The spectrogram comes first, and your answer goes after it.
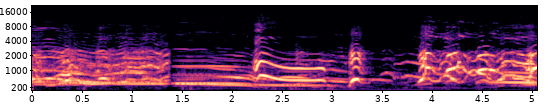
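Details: At a sanctuary in February 2013, captive wolves with some dog blood join in a howling chorus. Long sustained howls drop in pitch and overlap with short yipping rises, then a dense tangle of wavering voices returns.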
